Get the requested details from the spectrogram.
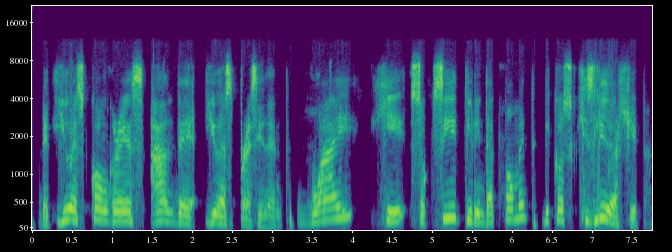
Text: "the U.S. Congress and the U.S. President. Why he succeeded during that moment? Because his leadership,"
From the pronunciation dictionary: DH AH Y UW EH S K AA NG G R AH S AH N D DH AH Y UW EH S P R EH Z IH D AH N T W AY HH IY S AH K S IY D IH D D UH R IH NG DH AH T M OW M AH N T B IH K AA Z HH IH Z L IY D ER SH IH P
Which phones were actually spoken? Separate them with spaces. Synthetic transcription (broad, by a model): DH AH Y UW EH S K AA NG G R AH S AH N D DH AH Y UW EH S P R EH S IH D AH N T W AY HH IY S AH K S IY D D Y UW R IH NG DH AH T M OW M AH N T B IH K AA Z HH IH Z L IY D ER SH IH P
